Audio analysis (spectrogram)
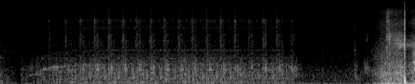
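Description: A sewing machine stitches a serpentine stitch in steady, rapid mechanical rhythm for about three seconds, then stops, followed by a brief clatter at the end.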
